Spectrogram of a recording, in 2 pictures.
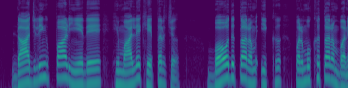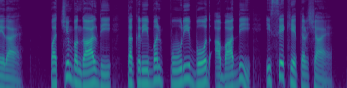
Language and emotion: Dogri, neutral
